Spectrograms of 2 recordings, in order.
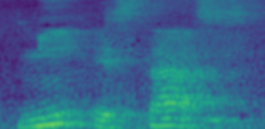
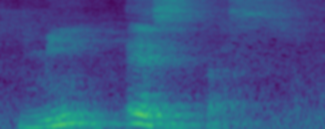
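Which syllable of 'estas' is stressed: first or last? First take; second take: last; first. First: The stress is on the last syllable of estas. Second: The stress is on the first syllable of estas. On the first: The speaker calls it wrong. "un error común es mi estás" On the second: The speaker calls it right. "Toda palabra en Esperanto tiene acento grave"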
